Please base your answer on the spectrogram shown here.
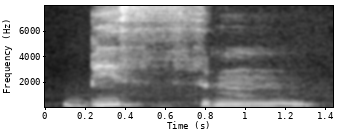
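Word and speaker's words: بسم: Бисм. Бисм. То есть мы произносим син, как бы мы и произносили бисми, да, и только в конце уже говорим не ми, а мим с сукуном.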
